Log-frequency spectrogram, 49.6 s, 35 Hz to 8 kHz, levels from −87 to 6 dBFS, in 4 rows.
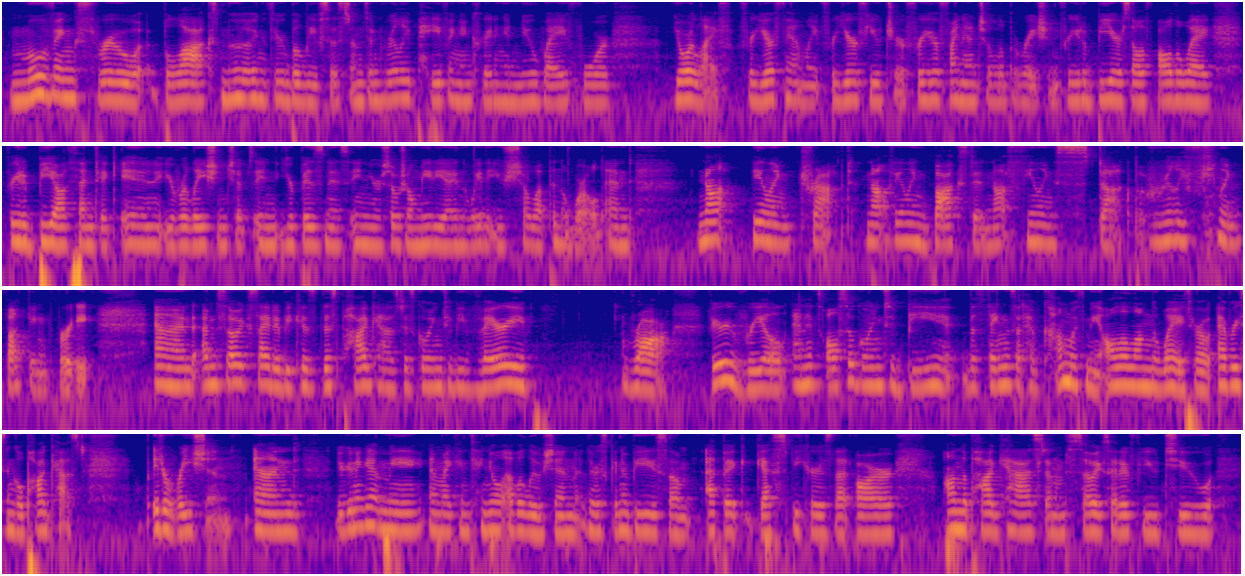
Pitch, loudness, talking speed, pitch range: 180 Hz, -30 LUFS, 175 wpm, 170-190 Hz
